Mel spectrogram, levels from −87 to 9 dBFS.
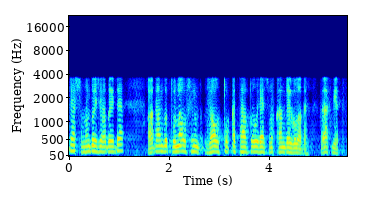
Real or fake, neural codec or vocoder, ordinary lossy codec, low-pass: fake; codec, 16 kHz, 1 kbps, FreqCodec, smaller model; none; 3.6 kHz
